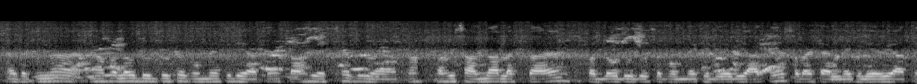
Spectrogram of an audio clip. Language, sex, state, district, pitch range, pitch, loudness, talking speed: Hindi, male, Uttar Pradesh, Jalaun, 125-140 Hz, 130 Hz, -20 LUFS, 250 wpm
